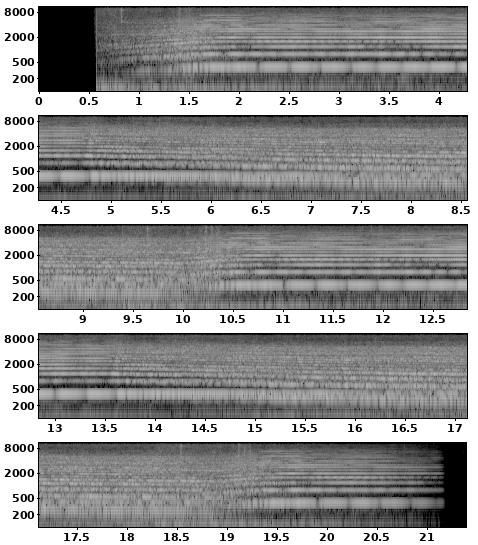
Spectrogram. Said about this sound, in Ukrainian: Увага, громадяни, повітряна тривога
